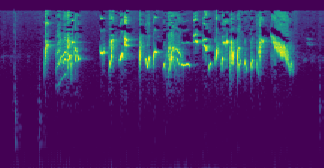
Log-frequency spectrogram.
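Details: European goldfinch of the North African parva form from Morocco singing: a rapid, tinkling run of high twittering notes, liquid trills and short buzzy slurs in two bursts split by a brief pause, over a faint low hum.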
